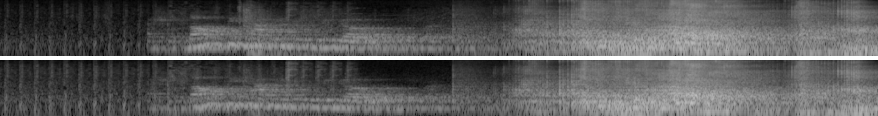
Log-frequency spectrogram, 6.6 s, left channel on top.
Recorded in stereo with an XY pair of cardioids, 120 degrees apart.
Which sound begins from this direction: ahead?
A zipper, at 3.4 s.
